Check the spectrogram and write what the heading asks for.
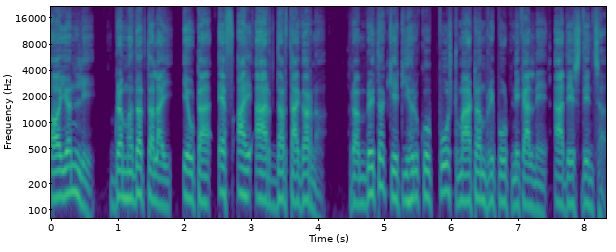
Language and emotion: Nepali, neutral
